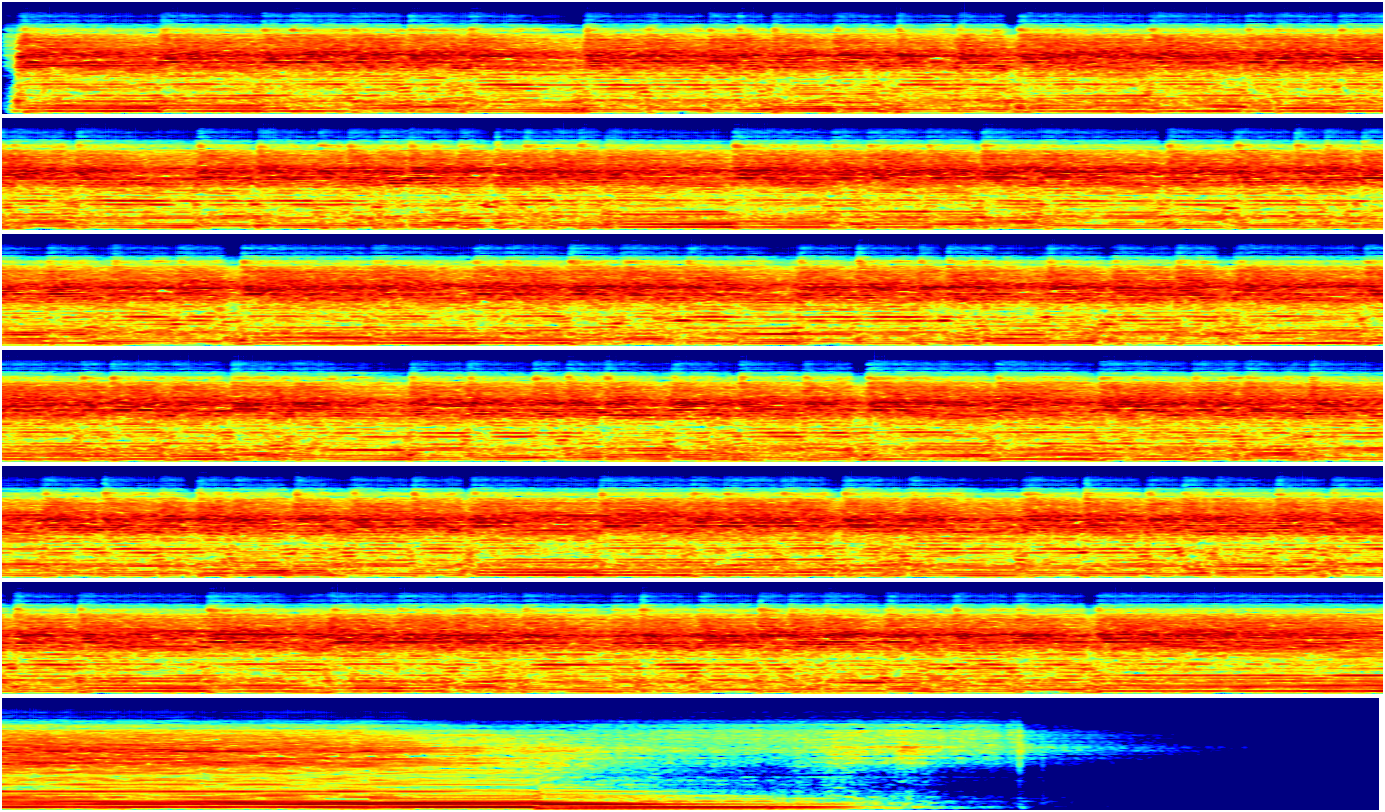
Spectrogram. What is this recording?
Figured I'd finally give back to this great site. Here's a thrashy guitar riff I just improvised and recorded. I have no use for it, as it isn't my style and I was just messing around. enjoy.
guitar, guitar-riff, heavy, metal, punk, rhythm, rock, strumming, thrash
